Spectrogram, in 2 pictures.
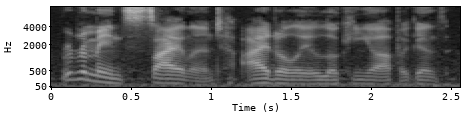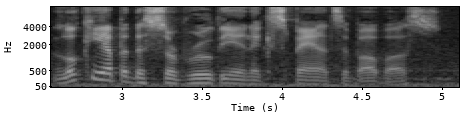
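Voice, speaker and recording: A man's voice: on the low side, very animated, moderate pace, fairly bright tone, a little hiss or hum. A young man reading a game's text aloud on a casual stream, rambling into asides and stumbling over lines. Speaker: streamer playing a visual novel.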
